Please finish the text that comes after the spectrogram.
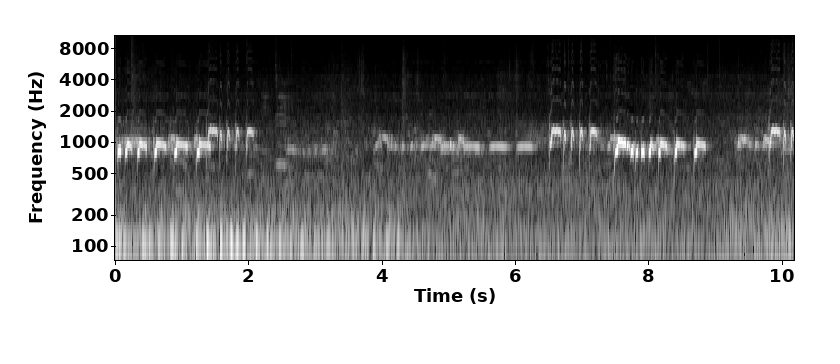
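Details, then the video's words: Zebra dove song in a duet of a local bird and a cemani, with stuttering coo bursts alternating with long, smooth wavering trills, phrases repeated over faint low hum. "Duet Perkutut irama, Lokal Vs Cemani"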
